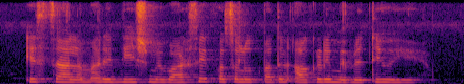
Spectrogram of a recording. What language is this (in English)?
Hindi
